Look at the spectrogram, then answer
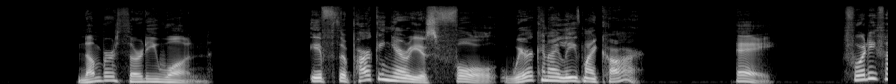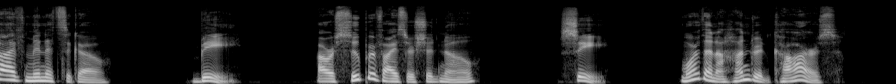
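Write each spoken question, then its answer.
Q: If the parking area is full, where can I leave my car?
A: B: Our supervisor should know.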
